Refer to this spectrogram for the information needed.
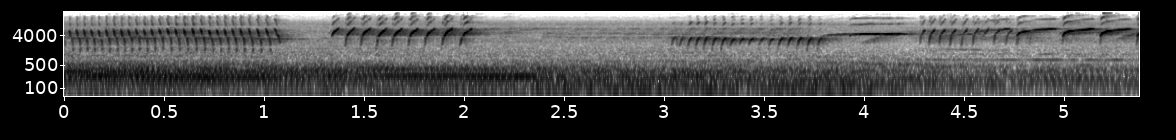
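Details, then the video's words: Singing white canary, whose song is meant for teaching white-rumped shamas: high buzzy trills broken by brief pauses, a lower rattling roll, then sharp upslurred notes repeated quickly. "Suara Kicau Kenari Putih Gacor Dor"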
